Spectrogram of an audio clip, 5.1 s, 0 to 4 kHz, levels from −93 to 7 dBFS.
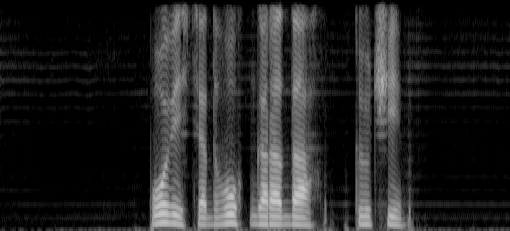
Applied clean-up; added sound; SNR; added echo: neural separator model SepFormer WHAM!.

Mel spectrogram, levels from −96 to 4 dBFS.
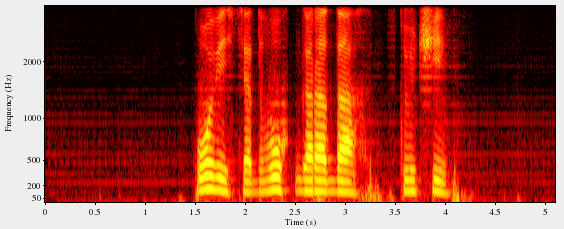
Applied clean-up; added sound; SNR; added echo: neural separator model SepFormer DNS4.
